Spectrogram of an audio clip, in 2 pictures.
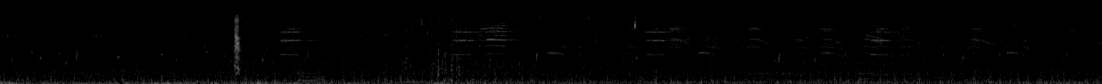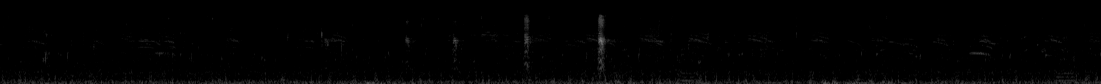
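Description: Faint songbirds chirping: a steady run of short high chirps, with a few sharp clicks, one about two seconds in and two close together near three-quarters of the way through.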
